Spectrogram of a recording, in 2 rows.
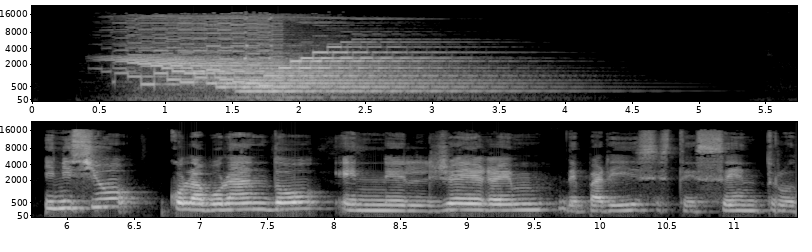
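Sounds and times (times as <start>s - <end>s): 
airport announcement electronic chime jingle: 0.4s - 4.6s
speech: 5.9s - 11.4s.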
